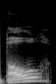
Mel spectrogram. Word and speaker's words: Bowl: And that do you pronounce his name Bowl or Bowley? Oh, Bowl. Yeah. Bowl.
